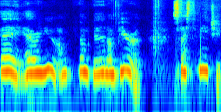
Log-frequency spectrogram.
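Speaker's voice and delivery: very high, tiny, squeaky mouse voice. Picturing an aunt who wants to talk, doing Aunt Vera's high squeaky mouse voice. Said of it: "she had a bit of a high squeaky mouse voice and she's like".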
